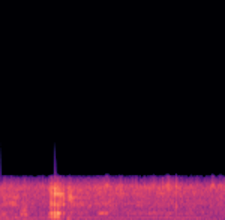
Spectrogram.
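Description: A pig gives a single short call about half a second in, among a newborn litter of piglets.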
